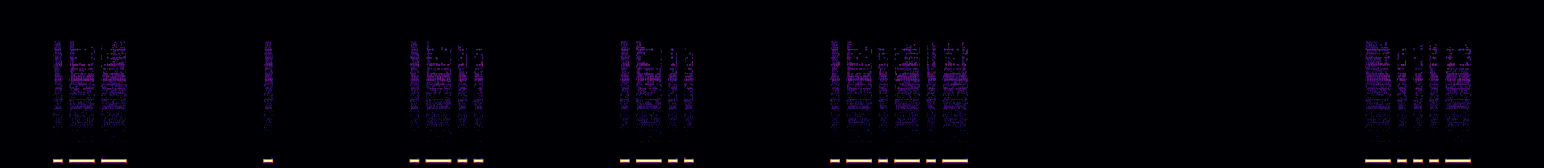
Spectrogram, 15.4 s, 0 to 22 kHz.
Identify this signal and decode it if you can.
Morse code, heard as a keyed tone, about 15 wpm, spaced as for 5 wpm, 1000 Hz. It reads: WELL. <BT>
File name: qotdfiles / 5wpm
